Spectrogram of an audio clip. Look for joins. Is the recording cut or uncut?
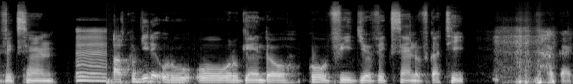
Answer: cut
